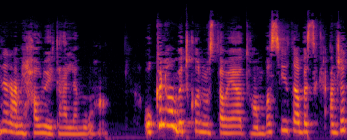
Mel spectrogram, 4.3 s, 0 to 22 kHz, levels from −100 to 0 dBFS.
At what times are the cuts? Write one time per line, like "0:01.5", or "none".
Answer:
none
